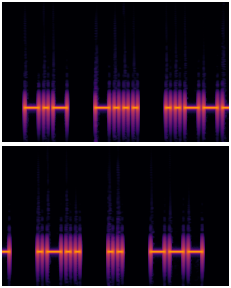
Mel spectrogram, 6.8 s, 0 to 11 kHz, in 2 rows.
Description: Morse code, heard as a keyed tone, about 17 wpm, spaced as for 12 wpm, 700 Hz. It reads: KB2LIO
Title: USA Call Signs - 6 Characters - 2x Character Spacing - 17wpm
